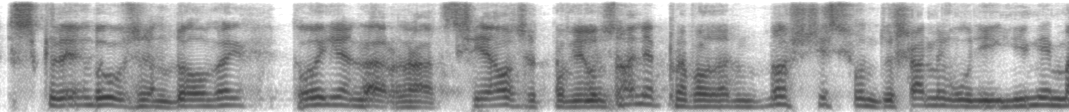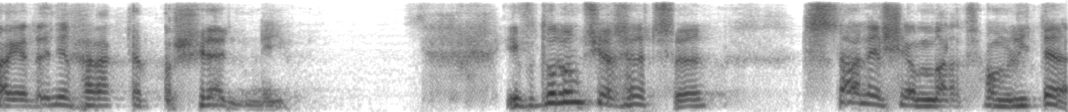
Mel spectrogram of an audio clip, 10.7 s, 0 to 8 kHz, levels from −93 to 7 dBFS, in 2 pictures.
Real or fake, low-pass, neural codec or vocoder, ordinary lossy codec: fake; 7.2 kHz; codec, 24 kHz, 1.5 kbps, HILCodec; none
